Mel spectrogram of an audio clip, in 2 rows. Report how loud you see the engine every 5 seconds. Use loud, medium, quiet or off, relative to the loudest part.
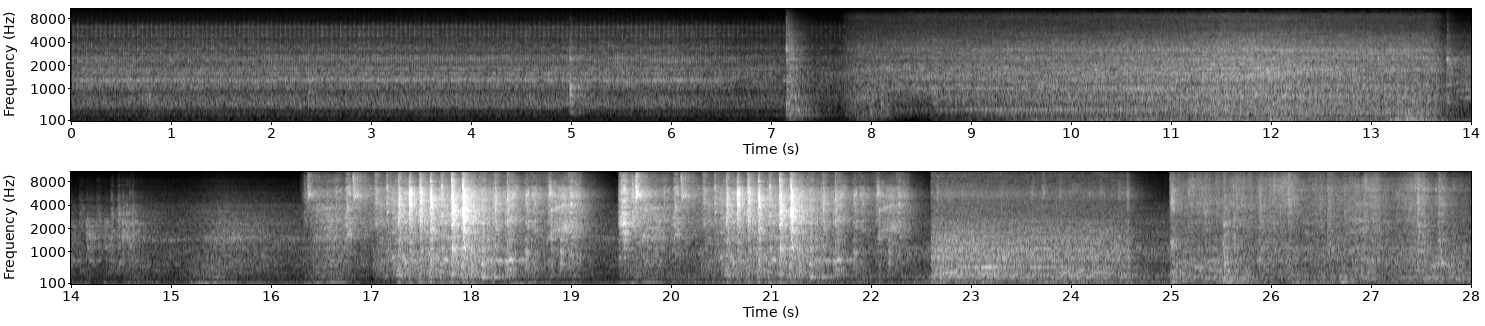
medium, medium, loud, medium, medium, medium.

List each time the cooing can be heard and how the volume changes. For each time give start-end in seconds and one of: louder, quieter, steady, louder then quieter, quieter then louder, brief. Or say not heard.
16.4-27.9 quieter.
